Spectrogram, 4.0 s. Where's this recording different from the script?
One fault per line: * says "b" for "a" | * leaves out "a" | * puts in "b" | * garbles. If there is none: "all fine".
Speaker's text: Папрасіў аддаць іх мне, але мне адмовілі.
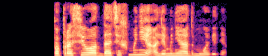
all fine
